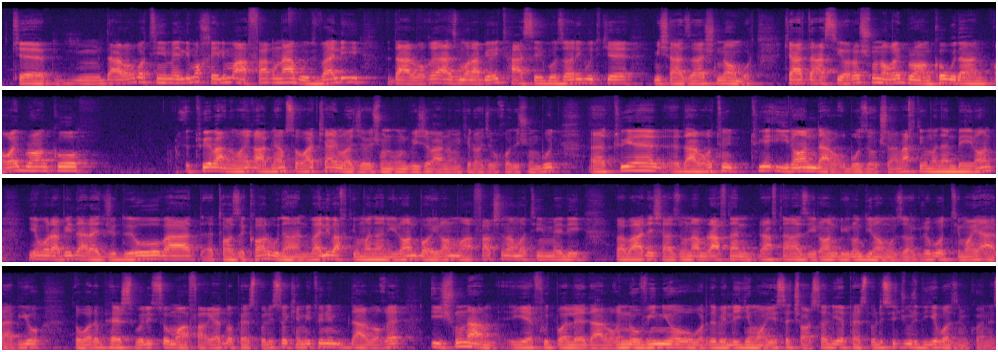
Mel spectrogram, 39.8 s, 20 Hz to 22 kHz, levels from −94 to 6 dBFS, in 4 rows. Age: 30-49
